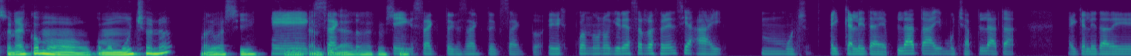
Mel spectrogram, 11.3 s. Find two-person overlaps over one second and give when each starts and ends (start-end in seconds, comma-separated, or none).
2.7-4.0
